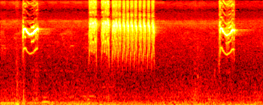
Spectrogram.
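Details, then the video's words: Sogon lure sound to agitate birds into calling: a loud dipping-and-rising whistled note, a quick high trill of about a dozen pulses, then another identical whistled note. "Pancingan Sogon Agar Bunyi dan Emosi"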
